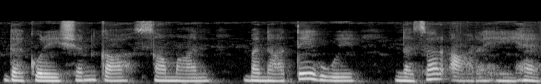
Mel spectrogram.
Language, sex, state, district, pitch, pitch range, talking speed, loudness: Hindi, female, Madhya Pradesh, Katni, 175 Hz, 165-190 Hz, 100 wpm, -16 LUFS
